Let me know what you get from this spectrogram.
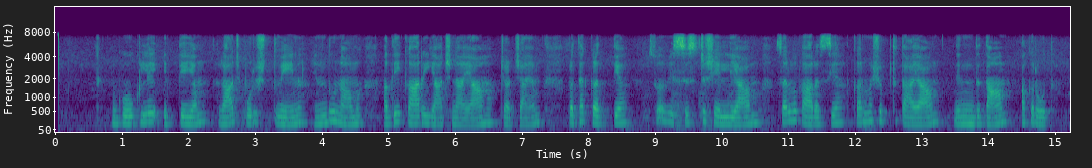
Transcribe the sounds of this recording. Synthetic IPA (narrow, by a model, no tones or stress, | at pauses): ɡoːkʰleɪt̪jɐjɐmɾaːd͡ʒpuɾʊʃt̪ʋeːnɦɪnd̪unaːmɐd̪ʱikaːɾjaːt͡ʃnaːjaːɦ̆t͡ʃɐɾt͡ʃaːjɐm | pɾɐt̪ʰɐkɾɐt̪jɐ | swɐʋɪʃɪsʈʰʃeːljaːmsɐɾʋɐkaːɾɐsjɐkɐɾmɐʃʊp̚t̪ʰt̪aːjaːmnɪnd̪ʱt̪aːmɐkɾoːt̪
